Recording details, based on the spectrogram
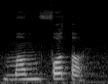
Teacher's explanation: Contoh pada kata foto meen foto sama memfoto n menjadi M karena F adalah bilabial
